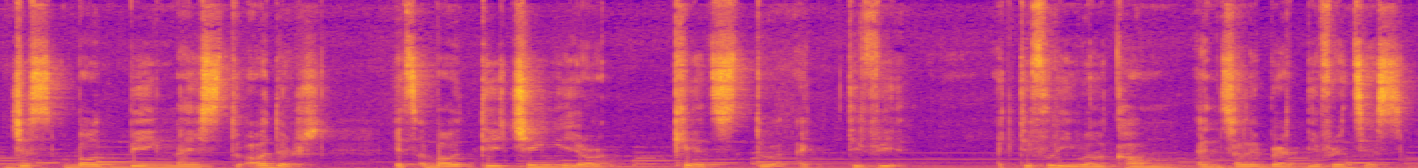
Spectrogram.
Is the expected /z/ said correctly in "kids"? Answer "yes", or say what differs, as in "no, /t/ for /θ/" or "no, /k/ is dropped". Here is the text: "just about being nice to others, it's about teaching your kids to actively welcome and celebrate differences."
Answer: no, /s/ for /z/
